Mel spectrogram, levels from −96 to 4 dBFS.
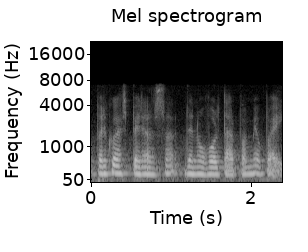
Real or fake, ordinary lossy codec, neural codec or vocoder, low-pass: real; none; none; 7.2 kHz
